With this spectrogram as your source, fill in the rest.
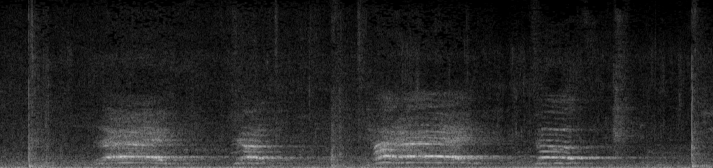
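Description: A man shouts long, drawn-out commands that echo across an open courtyard.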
